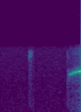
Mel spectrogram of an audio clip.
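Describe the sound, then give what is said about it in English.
A female pet bird called Salty Bird or Birdie gives a short high chirp, then after a pause lets out a loud, steady whistle held on one bright pitch, with no one talking. “Birdie needs to feel included.”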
